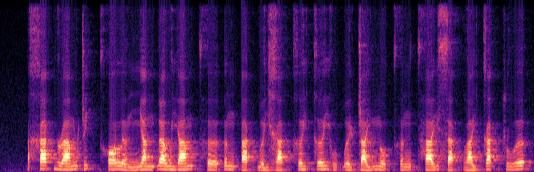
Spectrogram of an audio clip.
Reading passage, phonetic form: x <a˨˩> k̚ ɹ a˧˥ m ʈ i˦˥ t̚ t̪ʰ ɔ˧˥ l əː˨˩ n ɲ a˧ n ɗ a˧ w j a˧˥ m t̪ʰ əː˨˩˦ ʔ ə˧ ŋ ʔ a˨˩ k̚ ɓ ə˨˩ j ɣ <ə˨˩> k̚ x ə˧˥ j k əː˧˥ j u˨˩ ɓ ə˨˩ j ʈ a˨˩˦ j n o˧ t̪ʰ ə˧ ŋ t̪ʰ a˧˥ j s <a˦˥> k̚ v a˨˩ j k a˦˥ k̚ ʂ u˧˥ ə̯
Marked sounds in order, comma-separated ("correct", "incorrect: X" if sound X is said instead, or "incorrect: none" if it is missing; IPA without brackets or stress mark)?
incorrect: a˦˥, incorrect: a˨˩, incorrect: a˨˩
